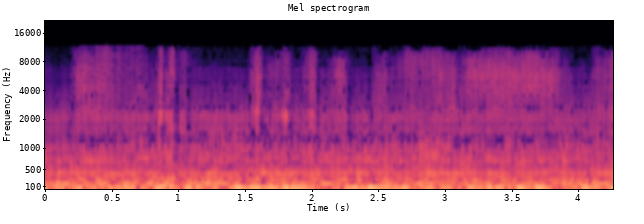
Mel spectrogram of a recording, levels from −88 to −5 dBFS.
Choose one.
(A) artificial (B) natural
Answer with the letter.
A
